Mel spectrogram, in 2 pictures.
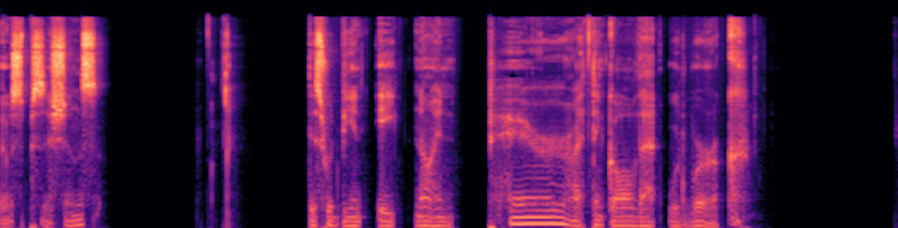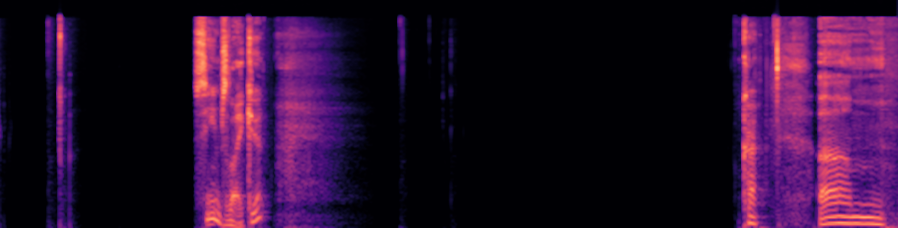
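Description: A middle-aged man talks calmly and thoughtfully into a close microphone, with pauses.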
